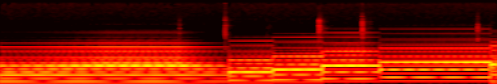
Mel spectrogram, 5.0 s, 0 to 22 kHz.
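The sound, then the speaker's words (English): Tones from a cheap, junky Casio electronic keyboard bought at a thrift store: a long, buzzy held note, then several shorter notes at changing pitches, each starting sharply, loud and steady with no voices. “I took a cheap, junky Casio keyboard that I bought in a thrift store for about $5.”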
